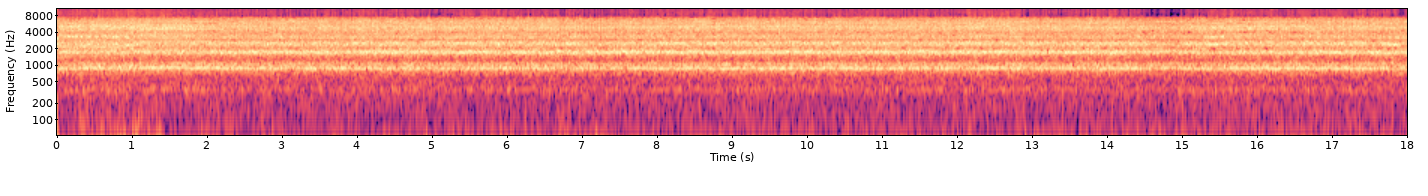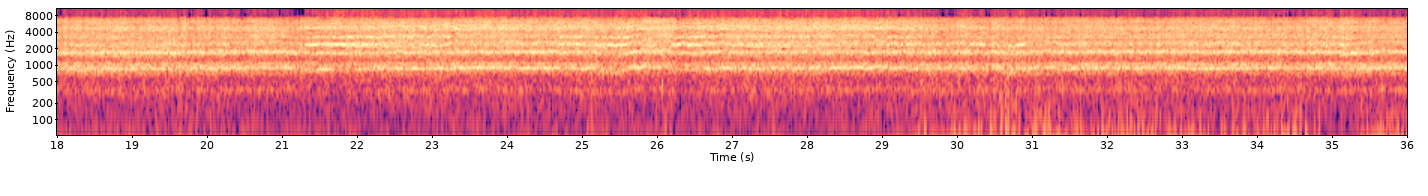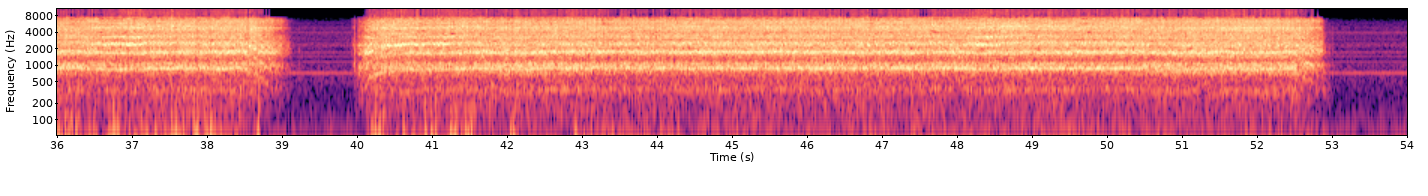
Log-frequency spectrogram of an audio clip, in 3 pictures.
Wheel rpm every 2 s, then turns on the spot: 220, 230, 240, 230, 240, 230, 230, 230, 230, 210, 220, 210, 220, 220, 230, 230, 230, 230, 230, 80, 180, 230, 240, 230, 230, 220, 70.
none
